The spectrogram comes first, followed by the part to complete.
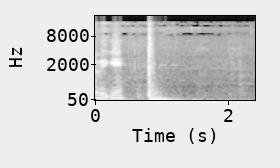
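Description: A car door shutting: one heavy thump just under a second in.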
